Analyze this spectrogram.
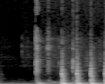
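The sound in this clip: Knocking on a door as a sound effect: a few light taps, then four heavy, evenly spaced raps with a solid, hollow thud.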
